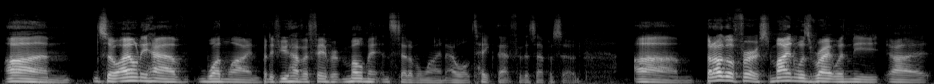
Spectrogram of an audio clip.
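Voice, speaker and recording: A man hosting a casual film discussion podcast, relaxed and hesitant, with many fillers. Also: medium pitch, moderate pace. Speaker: podcast host.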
